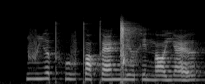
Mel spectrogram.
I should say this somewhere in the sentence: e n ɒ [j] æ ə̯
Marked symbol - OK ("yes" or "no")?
yes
